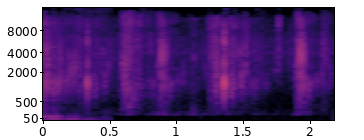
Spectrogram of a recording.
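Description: Footsteps of people walking, a few soft, faint steps.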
